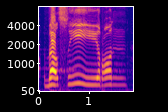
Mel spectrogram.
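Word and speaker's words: بَصِيرًا: r-nya dibaca te tebal yang kedua basiron basiron rnya berharakat apa fathatan fathat tanwin artinya apa rnya dibaca te tebal rumus yang kedua rumma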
